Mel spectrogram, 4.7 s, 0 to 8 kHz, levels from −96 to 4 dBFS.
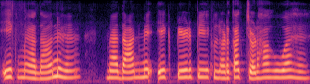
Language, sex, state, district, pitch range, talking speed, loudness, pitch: Hindi, female, Bihar, West Champaran, 230-255 Hz, 165 wpm, -15 LUFS, 245 Hz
